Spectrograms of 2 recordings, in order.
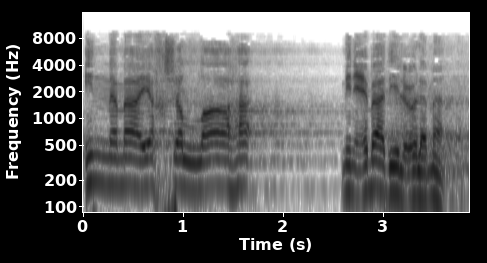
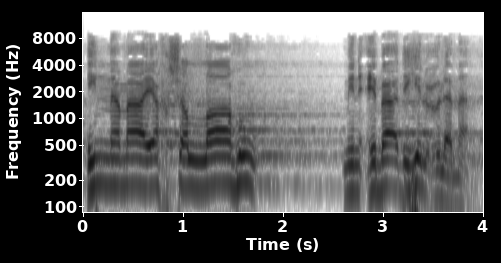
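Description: First: Slow recitation with الله ending in a and العلماء ending in u; correct vowel reading. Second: Slow recitation with الله ending in u and العلماء ending in a, the mistake; wrong vowel reading. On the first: Preacher reciting the correct vowels of the verse slowly. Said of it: "بالفتح ليس بالضم". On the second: Preacher reciting the wrong vowels of the verse slowly. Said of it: "كفر". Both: Shown as a demonstration.

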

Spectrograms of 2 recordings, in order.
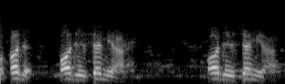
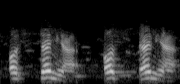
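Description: First: "قد سمع" with the dal of قد said clearly and slowly before سمع; إظهار الدال. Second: "قد سمع" with the dal merged into the seen, no dal heard; إدغام الدال. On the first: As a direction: read قد سمع slowly, keeping the dal distinct. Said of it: "هنا نقرأ الدال". (إظهار الدال في "قد سمع" بقراءة بطيئة) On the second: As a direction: blend قد into سمع, dropping the dal. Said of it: "يدغمون الدال". (إدغام الدال في السين في "قد سمع") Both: Shown as a demonstration.

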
